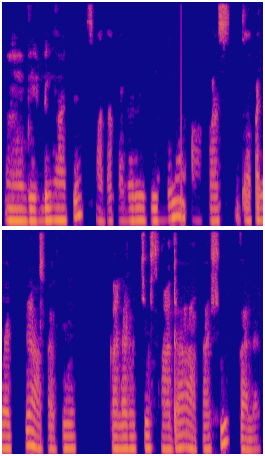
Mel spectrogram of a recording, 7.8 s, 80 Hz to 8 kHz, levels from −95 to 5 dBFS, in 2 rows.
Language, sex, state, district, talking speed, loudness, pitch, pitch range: Bengali, female, West Bengal, North 24 Parganas, 140 wpm, -30 LUFS, 155 Hz, 150-165 Hz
